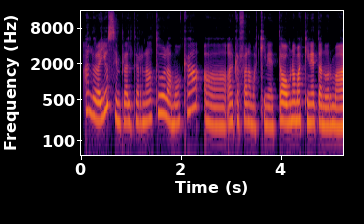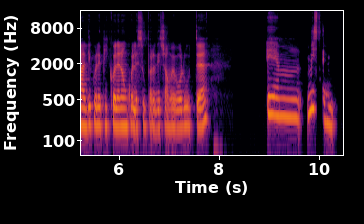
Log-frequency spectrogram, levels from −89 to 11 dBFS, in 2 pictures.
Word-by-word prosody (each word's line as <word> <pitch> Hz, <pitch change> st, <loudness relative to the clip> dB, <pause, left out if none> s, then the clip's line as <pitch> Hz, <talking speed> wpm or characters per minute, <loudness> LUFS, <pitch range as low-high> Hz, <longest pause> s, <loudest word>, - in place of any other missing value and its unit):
Allora, 275 Hz, -9 st, +1 dB
io 275 Hz, +10 st, +3 dB
ho -, -, +5 dB
sempre 230 Hz, -, -3 dB
alternato 220 Hz, +7 st, -1 dB
la 245 Hz, -5 st, +2 dB
moka 215 Hz, -, -2 dB
a 190 Hz, -4 st, -3 dB
al 205 Hz, +3 st, -1 dB
caffè 215 Hz, -1 st, -5 dB
alla 210 Hz, 0 st, -1 dB
macchinetta. 190 Hz, +2 st, +1 dB
Ho -, -, +7 dB
una 220 Hz, +2 st, +2 dB
macchinetta 215 Hz, -2 st, +1 dB
normale 185 Hz, -1 st, +2 dB
di 190 Hz, +2 st, +1 dB
quelle 190 Hz, -1 st, +1 dB
piccole, 185 Hz, -1 st, +2 dB
non 180 Hz, 0 st, +2 dB
quelle 180 Hz, -2 st, 0 dB
super, 175 Hz, 0 st, -5 dB
diciamo, 160 Hz, -, -4 dB
evolute. 180 Hz, -, 0 dB, 1.2 s
Ehm, 260 Hz, -3 st, +2 dB
mi 330 Hz, +5 st, +5 dB
sem 210 Hz, -, -5 dB
210 Hz, 155 wpm, -25 LUFS, 185-235 Hz, 1.2 s, Ho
